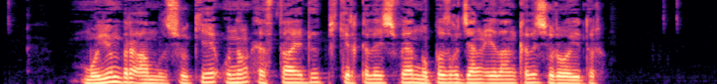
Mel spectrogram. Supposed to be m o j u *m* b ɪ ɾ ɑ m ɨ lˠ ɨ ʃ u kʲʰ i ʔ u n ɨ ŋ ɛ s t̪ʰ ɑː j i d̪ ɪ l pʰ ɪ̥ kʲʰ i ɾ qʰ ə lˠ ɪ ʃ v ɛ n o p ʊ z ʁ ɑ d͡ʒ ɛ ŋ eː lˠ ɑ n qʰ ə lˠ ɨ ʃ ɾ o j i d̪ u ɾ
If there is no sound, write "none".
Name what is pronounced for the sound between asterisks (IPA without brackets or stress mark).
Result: m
